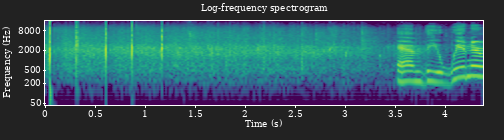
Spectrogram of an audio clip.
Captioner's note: applause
